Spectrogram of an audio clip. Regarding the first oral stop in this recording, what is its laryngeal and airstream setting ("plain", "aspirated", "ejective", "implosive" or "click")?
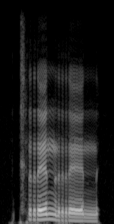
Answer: aspirated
